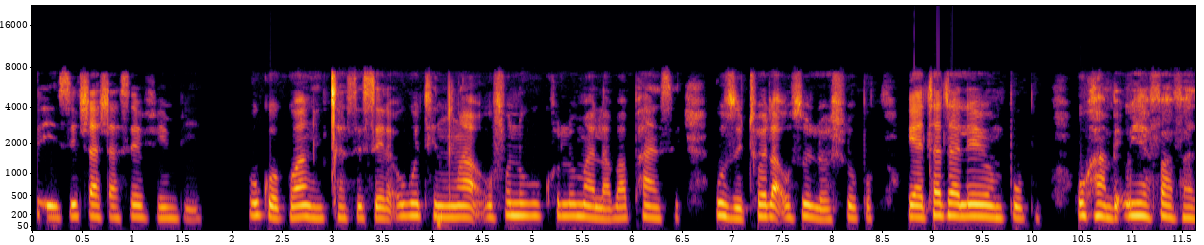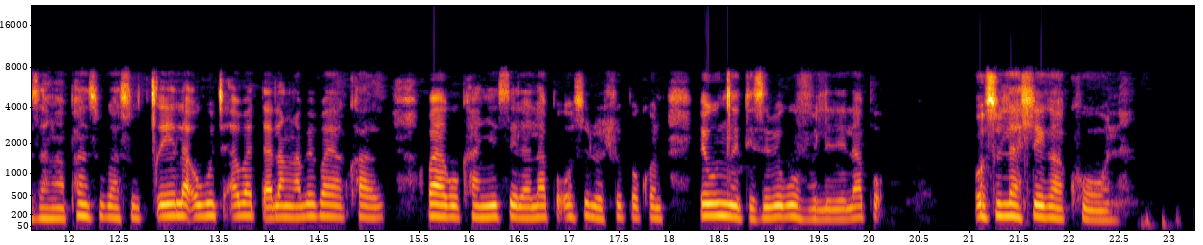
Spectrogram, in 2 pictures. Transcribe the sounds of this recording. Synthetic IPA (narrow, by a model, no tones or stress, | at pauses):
ijisiɬaɬasevimbʱili | uɡ̥ʱɔɡ̥ʱɔwaŋiǀʰasisɛla̰ʔuɣutʰiŋ͡ǁaʔufunuɣukʰulumalaβapʰant͡sʼiuzitʰɔlaʔusuloɬuːpʰɔ | ujatʰatʰalɛjompʼupʰɔ | uhambʱɛujɛfavazaŋapʰant͡sʼiɣwasuǀɛlauɣutʰiaβad̥ʱalaŋaβɛβajakʰa | βajaɣukʰaɲisɛlalapʰɔosuloɬupʰɔkʰɔnaβeɣuŋ͡ǀed̥ʱis̬ɛβeɣuvulɛlɛlapʰɔ | osulaɬɛɣakʰɔːna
